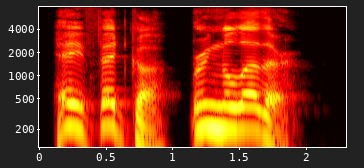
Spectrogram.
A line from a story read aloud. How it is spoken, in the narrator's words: a gentleman shouted to this lad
